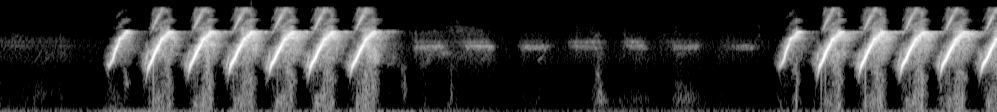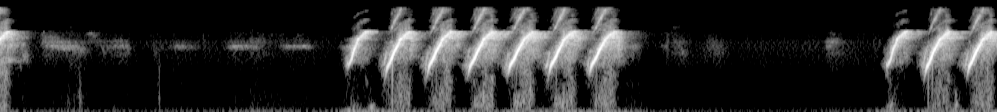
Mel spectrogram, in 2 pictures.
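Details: Black-naped monarch, Taiwan's endemic subspecies Hypothymis azurea oberholseri. Bursts of about six bright, quickly rising whistled notes come every three seconds or so, with faint soft chips between the bursts and no other noticeable sounds.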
